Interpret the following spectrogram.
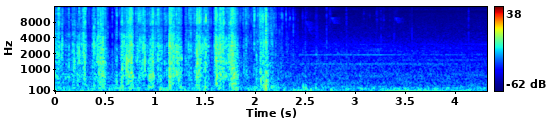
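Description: Thin clear plastic bag crinkling as a squishy toy is worked out of it, a dense run of crackles that stops about two seconds in.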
